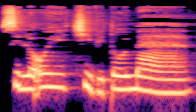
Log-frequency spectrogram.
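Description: A woman voicing a stubborn, proud young heroine with a husky, mellow voice in a read-aloud story. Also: mid-range voice, unhurried. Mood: tearful.

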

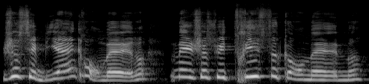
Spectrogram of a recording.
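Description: A woman reading a story aloud and voicing a fifteen-year-old girl, speaking softly and plaintively with some hesitation. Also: on the high side, sing-song, slow pace, pitched above the performer's own voice, heavily acted. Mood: sad.

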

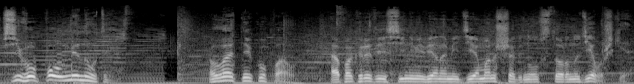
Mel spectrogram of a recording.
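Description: A man narrating a fantasy audiobook with a lively, expressive reading. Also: medium pitch, brisk, faint music behind.

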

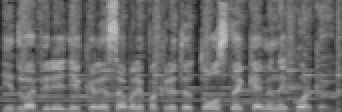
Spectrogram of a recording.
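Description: A man's voice: a little high, a little fast, over music. A man narrating a first-person fantasy audiobook in a tense, dramatic way.

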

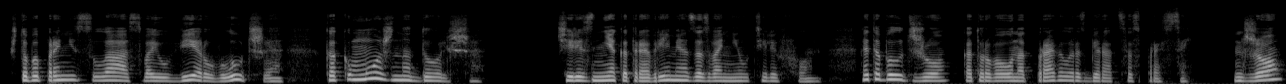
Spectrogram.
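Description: A woman reading a story aloud in measured, earnest scripted narration, as an audiobook narrator. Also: lowish voice, a little mellow.

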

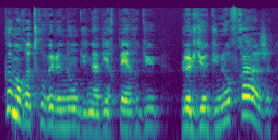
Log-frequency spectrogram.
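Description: Lady reading a terse old major, dry and agreeable, lowish warm voice, storybook. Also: animated, normal speed, natural voice. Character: agreeable older army major, dry and laconic.

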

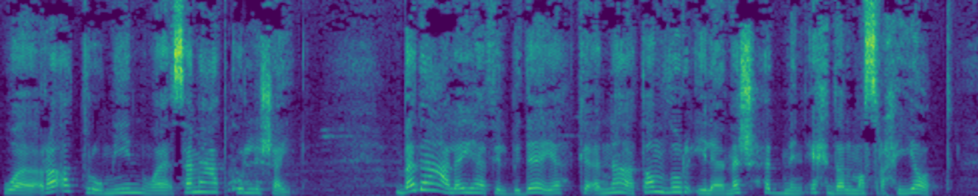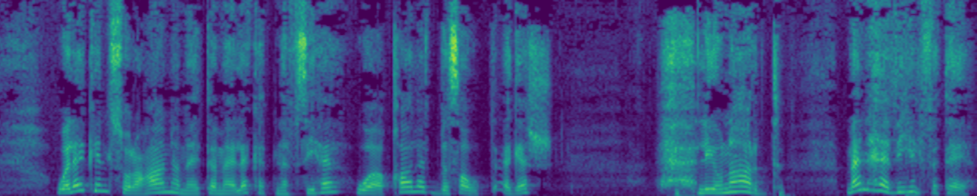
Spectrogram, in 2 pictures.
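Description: Woman reading an audiobook, steady and measured, middle pitch. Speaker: audiobook narrator. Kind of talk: scripted narration.

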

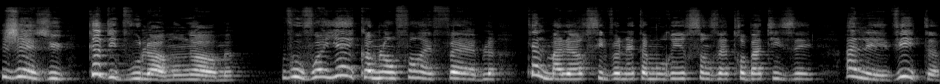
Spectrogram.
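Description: A woman reading an audiobook, voicing a devout, timid young peasant woman with high, pleading exclamations. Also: slow pace, warm tone. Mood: urgent.

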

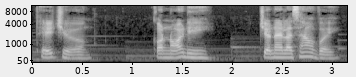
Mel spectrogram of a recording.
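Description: A woman's voice: medium pitch, normal speed, close to an everyday voice. A woman voicing a fussy middle-aged mother-in-law who scolds and exclaims, with faint music behind. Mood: scolding.

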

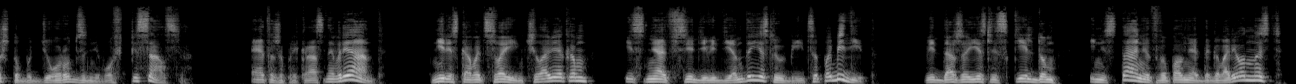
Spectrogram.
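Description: A man's voice: lowish voice, slightly rough, no room sound, studio quality. A man narrating an adventure audiobook, reading expressively. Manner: expressive reading with shifting character voices. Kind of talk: scripted narration.

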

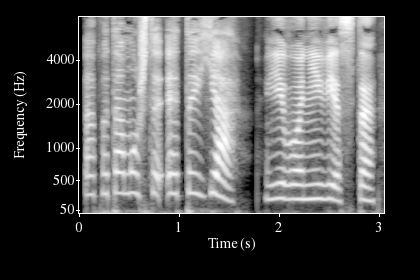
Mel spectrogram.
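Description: A woman's voice: a little high, big pitch swings, moderate pace, smooth, dry recording, clean studio sound. A woman voicing a spiteful, catty young woman who taunts her rival in a sneering tone. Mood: shrill. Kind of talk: audiobook character voice.

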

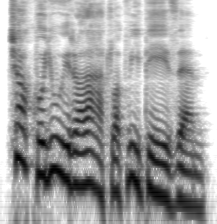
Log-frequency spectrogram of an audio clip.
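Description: A man's voice: fairly high pitch, sing-song, mellow, voice pushed up. A man voicing a tearful young maid. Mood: tearful joy. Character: young girl, tearful and defiant kitchen maid.

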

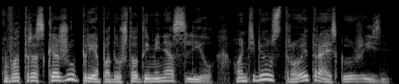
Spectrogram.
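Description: A man's voice: mid-range voice, very animated, normal speed, slightly rough, no room sound, clean studio sound. A man voicing a cheeky young woman who plays a mock-servile maid and then snaps back sharply. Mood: scornful. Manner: sly mock-submissive, then sharp and whining.

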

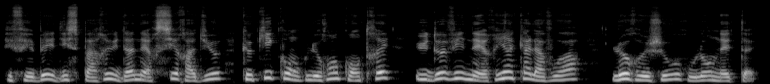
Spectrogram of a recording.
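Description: A woman reading a children's novel aloud in a gentle, even storybook style, lightly voicing the characters' lines. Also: medium pitch, moderate pace, hardly any pauses. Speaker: audiobook reader. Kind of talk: storybook narration.

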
